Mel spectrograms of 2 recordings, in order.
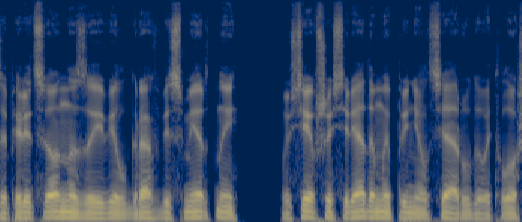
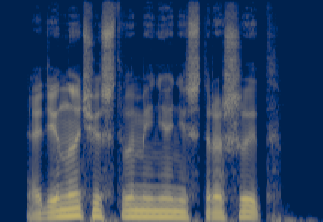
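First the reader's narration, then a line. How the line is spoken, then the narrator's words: Calm reply. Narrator (Russian): спокойно ответил я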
